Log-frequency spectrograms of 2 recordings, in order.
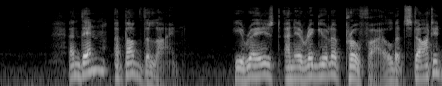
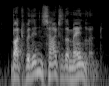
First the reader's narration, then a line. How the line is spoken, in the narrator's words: He asked quickly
